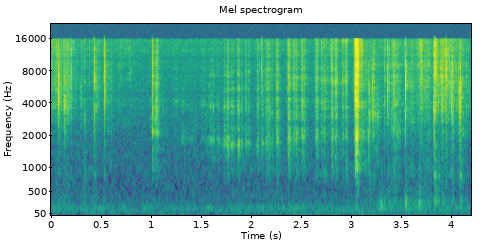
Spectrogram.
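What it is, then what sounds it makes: Dry soap bar scraped with a knife. A solid white bar of dry soap, held in the hand, is carved and scraped with a steel utility knife blade, shedding flakes and shavings. The result is a quiet series of dry, bright, crackly scraping strokes, with one sharper, louder snap near the end.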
